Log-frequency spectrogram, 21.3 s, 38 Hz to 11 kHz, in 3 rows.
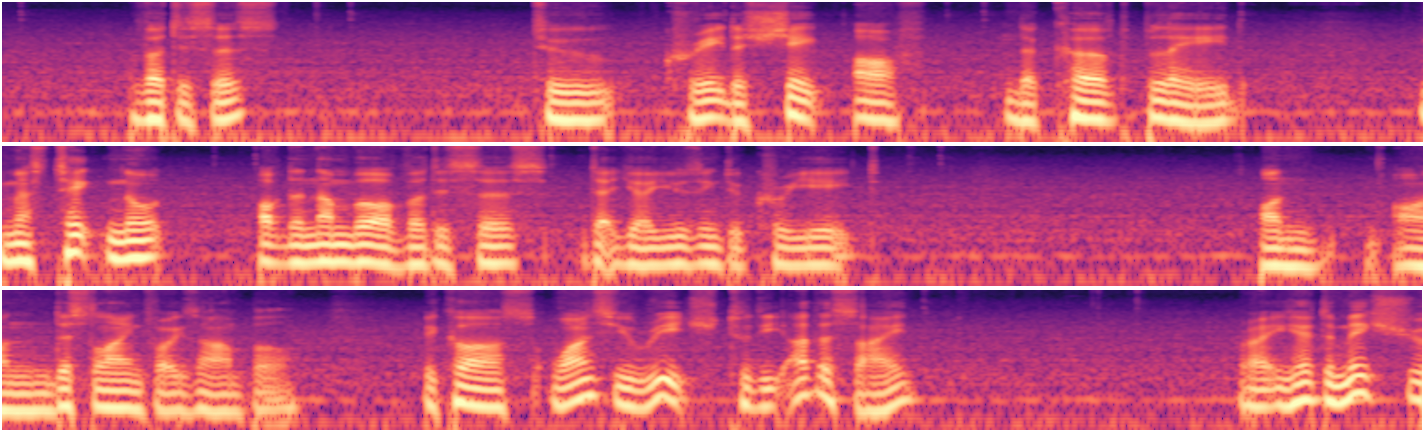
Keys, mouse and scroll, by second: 17.7 click.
